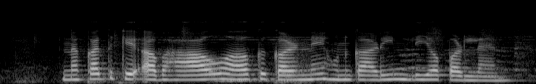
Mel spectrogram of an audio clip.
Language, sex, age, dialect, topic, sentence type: Maithili, male, 25-30, Southern/Standard, banking, statement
